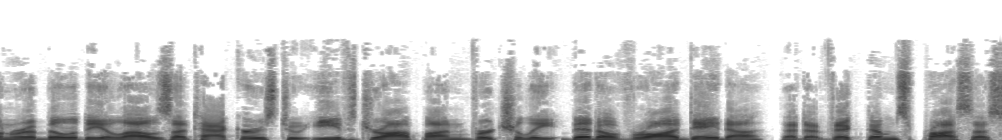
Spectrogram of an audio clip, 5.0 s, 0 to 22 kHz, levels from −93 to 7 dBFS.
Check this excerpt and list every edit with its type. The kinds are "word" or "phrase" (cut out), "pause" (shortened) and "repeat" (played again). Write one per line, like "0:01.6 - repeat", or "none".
0:02.8 - word
0:03.9 - pause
